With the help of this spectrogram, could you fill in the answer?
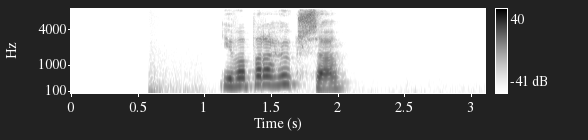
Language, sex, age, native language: Icelandic, female, 50-59, Icelandic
